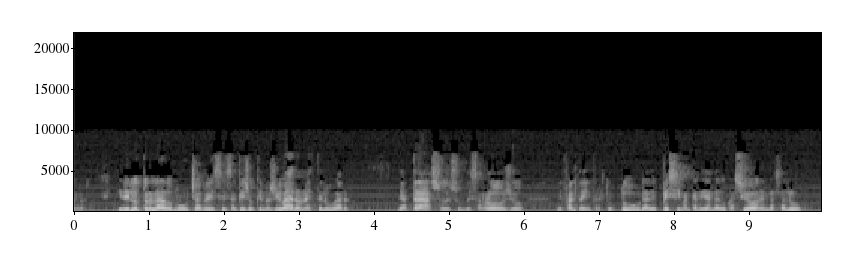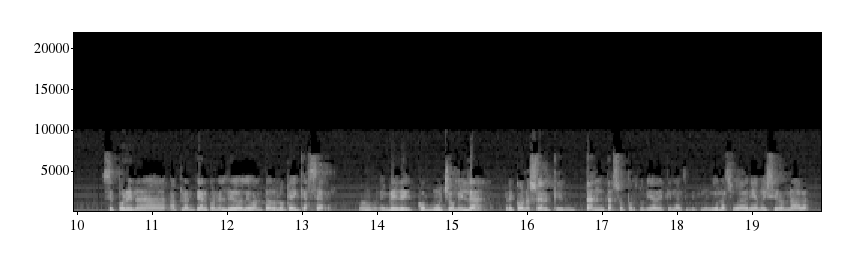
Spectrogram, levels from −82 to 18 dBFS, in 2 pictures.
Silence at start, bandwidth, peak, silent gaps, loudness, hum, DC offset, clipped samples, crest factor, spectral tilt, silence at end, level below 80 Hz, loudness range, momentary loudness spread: 0 s; 10 kHz; 0 dBFS; none; -16 LUFS; none; 2%; under 0.1%; 16 dB; -5.5 dB/octave; 0.15 s; -38 dBFS; 5 LU; 11 LU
